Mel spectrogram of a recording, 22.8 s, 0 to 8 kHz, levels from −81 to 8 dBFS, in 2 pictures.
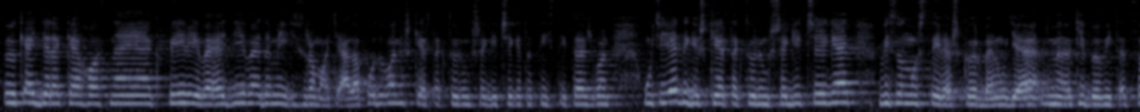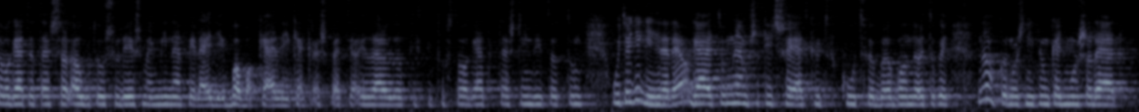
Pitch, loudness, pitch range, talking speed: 215 Hz, -35 LUFS, 210-230 Hz, 150 wpm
